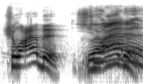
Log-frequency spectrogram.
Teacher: شعب، اب شین پر پیش ہے اور عین پر زبر ہے، حرکات ہے، حرکات کو تو نہیں کھینچیں گے، مگر با کو ہم وقف میں ساکن کر دیں گے اور کلکلا بھی کریں گے، شعب، شعب اور شین جو ہے حرف تفشی ہے، حرف تفشی بھی ہے، حرف شجریہ میں بھی ہے شین، جیم شین یا زبان کے درمیان اور تعلق کے درمیان سے ادا ہوتا ہے۔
